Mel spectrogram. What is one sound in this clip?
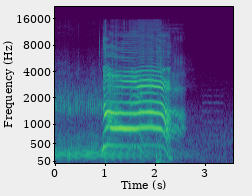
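A young man screams loudly and close to a microphone.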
